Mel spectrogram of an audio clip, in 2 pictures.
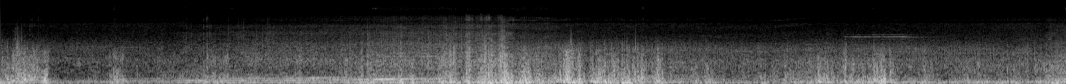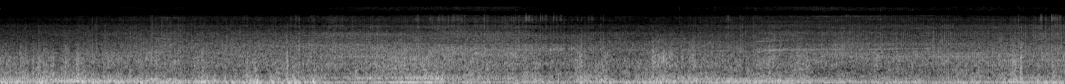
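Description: Moving street traffic heard from a vehicle in motion: heavy wind buffeting on the microphone and engine noise, with engine notes rising in pitch several times as vehicles accelerate.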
